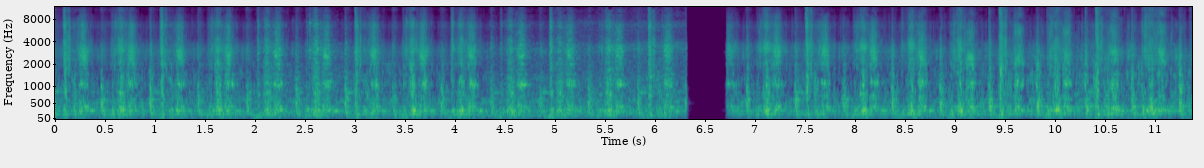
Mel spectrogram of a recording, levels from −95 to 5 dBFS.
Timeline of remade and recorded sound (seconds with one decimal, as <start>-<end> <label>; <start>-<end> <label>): 0.0-2.0 remade; 2.0-3.0 recorded; 3.0-4.3 remade; 4.3-6.3 recorded; 6.3-11.4 remade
